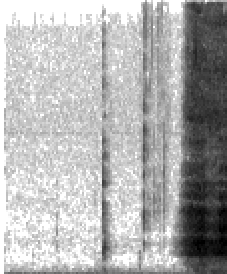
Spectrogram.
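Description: Two faint clicks, then near the end a man's loud breathy rush of air, like a sigh, as he opens his mouth to speak.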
